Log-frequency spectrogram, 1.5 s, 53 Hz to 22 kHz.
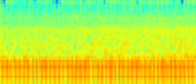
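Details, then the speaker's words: Dodge Journey petrol engine at idle after reconnecting the battery negative during an alternator test, charging voltage up to 14 from 13: steady low idle with even pulse, no surging or hunting; smooth normal idle. "when i put it back completely smooth running idle's not going up and down"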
